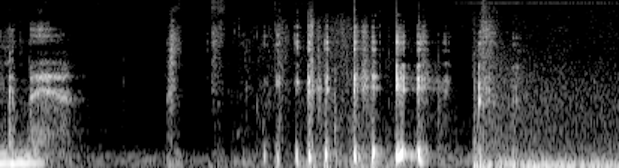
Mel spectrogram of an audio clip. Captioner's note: laughs to myself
